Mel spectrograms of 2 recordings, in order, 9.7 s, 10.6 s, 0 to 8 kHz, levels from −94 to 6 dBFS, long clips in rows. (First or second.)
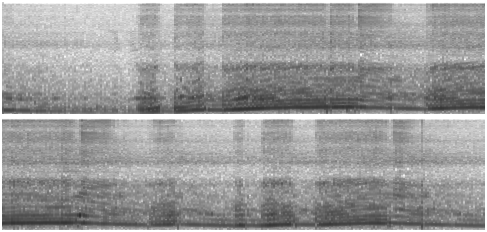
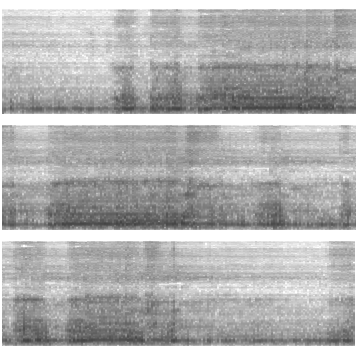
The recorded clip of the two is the first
